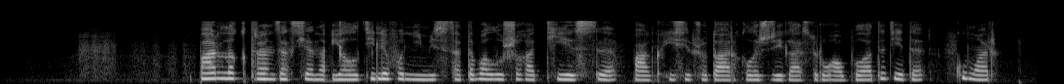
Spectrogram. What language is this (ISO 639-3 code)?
kaz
